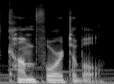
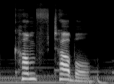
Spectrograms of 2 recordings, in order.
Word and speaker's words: comfortable: I used to say comfortable as comfortable. Every time. Oh no, that's super common. It's actually pronounced comfortable.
